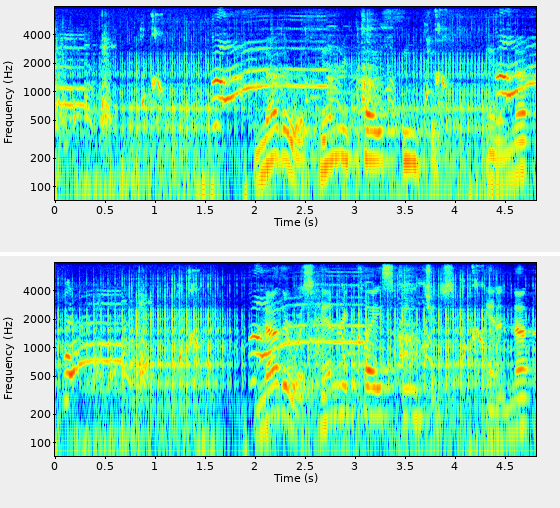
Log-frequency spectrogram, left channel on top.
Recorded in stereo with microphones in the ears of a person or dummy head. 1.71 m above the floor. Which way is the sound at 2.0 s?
65° right (ahead or behind).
